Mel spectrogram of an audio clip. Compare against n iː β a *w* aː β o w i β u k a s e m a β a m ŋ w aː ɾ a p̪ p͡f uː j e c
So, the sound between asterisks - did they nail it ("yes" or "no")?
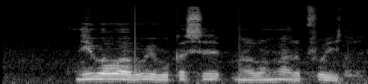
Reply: yes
